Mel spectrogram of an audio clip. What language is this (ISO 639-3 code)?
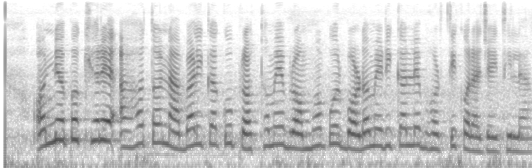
ori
